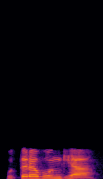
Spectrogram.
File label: write, marathi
